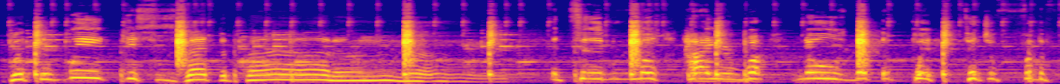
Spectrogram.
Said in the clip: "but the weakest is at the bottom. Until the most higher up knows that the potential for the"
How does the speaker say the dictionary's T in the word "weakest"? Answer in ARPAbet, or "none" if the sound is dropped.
none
